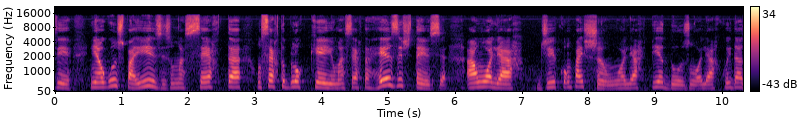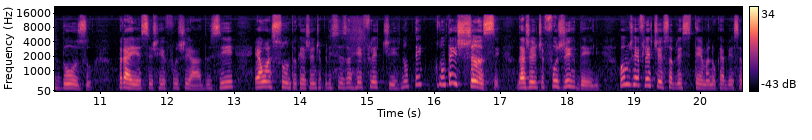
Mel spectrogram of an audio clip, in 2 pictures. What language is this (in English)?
Portuguese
